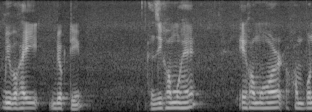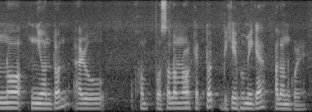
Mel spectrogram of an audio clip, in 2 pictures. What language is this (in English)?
Assamese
